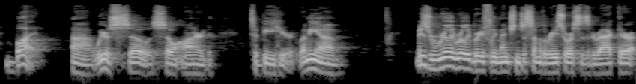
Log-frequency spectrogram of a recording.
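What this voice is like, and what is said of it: Hoarse, nearly lost voice. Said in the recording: “my voice is on the edge of gone”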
